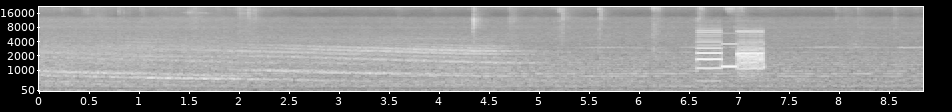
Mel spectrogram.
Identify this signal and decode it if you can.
Caller ID data burst, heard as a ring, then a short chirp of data, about 1200 baud, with the noise of a subway station.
